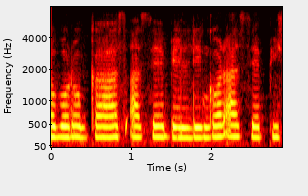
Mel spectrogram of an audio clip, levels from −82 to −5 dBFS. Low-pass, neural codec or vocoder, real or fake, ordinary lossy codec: 7.2 kHz; vocoder, 22.05 kHz, 80 mel bands, WaveNeXt; fake; Opus, 24 kbps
